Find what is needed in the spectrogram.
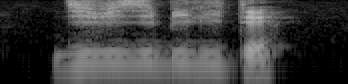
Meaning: divisibility (extent to which something is divisible)
- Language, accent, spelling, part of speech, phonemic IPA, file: French, France, divisibilité, noun, /di.vi.zi.bi.li.te/, LL-Q150 (fra)-divisibilité.wav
